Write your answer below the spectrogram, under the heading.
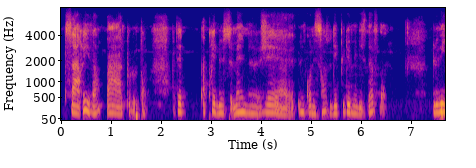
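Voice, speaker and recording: A woman's voice: low-pitched, a bit bright. A woman telling a personal testimony in a rambling, hesitant way, full of restarts. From Cameroon. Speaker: storyteller sharing a personal testimony. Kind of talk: casual spoken testimony. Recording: dull lo-fi audio with faint noise.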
